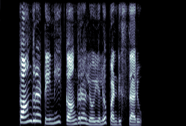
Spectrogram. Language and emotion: Telugu, neutral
